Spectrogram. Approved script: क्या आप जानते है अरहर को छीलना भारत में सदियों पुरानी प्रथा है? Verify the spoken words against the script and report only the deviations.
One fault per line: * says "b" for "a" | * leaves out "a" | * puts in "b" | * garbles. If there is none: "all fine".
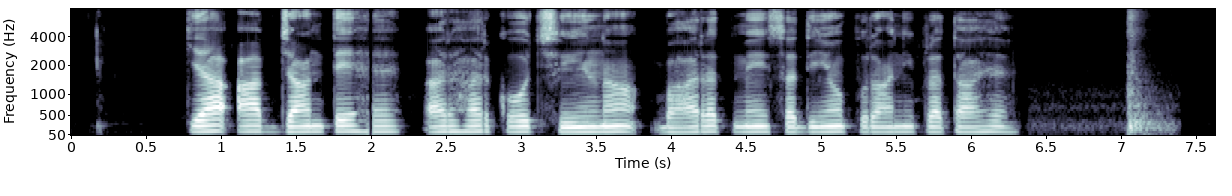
all fine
